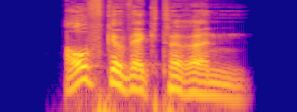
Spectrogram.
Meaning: inflection of aufgeweckt: 1. strong genitive masculine/neuter singular comparative degree 2. weak/mixed genitive/dative all-gender singular comparative degree
- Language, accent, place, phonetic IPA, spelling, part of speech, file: German, Germany, Berlin, [ˈaʊ̯fɡəˌvɛktəʁən], aufgeweckteren, adjective, De-aufgeweckteren.ogg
